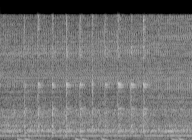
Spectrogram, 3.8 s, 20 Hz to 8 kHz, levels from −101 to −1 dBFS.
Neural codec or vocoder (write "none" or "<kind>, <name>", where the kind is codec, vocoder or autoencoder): none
